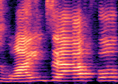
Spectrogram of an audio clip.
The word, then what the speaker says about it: Weinzapfel: It's Weinzapfel. The P is silent, and it means apple wine in German.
